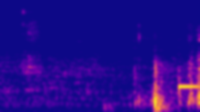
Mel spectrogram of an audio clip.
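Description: Near silence, then a thump about one and a half seconds in, followed by a steady electronic chime tone from the car that starts just after and keeps sounding.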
